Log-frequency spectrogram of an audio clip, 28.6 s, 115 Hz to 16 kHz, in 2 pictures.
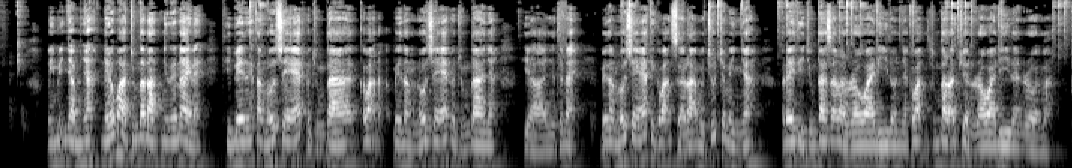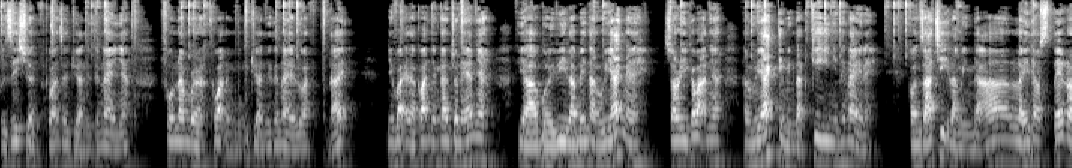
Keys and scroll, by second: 12.6 ctrl+c, 13.7 ctrl+v, 15.4 ctrl+c, 16.5 ctrl+v, 18.0 ctrl+c, 19.0 ctrl+v, 20.6 ctrl+s.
